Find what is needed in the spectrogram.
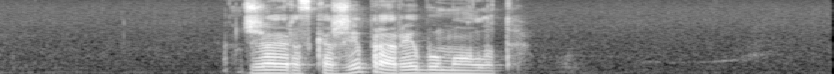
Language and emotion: Russian, neutral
